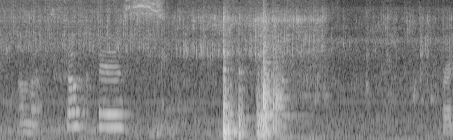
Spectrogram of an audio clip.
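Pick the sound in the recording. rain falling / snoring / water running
water running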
